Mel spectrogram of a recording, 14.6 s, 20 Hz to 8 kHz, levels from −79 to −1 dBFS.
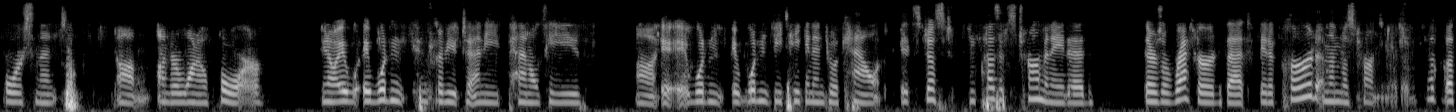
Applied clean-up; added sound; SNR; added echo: neural mask model Resemble Enhance denoiser.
